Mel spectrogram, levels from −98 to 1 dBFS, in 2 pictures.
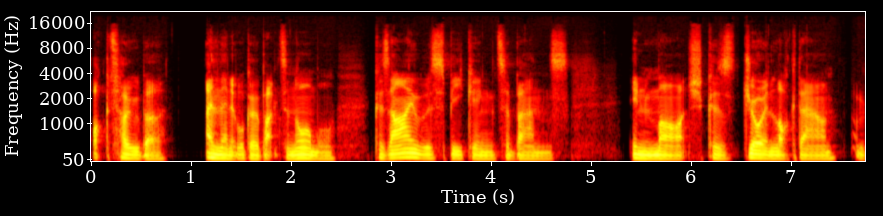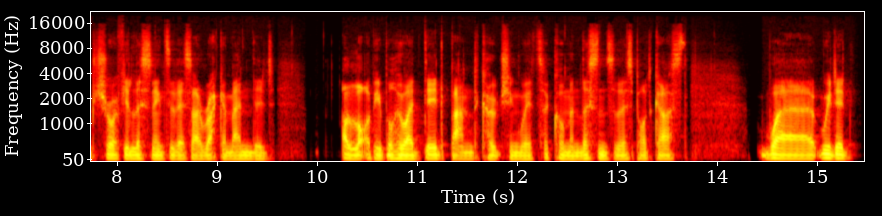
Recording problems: none

